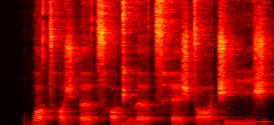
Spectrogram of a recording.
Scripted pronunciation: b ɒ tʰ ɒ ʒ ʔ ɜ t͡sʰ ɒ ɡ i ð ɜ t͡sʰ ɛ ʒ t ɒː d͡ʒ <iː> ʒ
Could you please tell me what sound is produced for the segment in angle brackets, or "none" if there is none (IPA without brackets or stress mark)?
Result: iː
